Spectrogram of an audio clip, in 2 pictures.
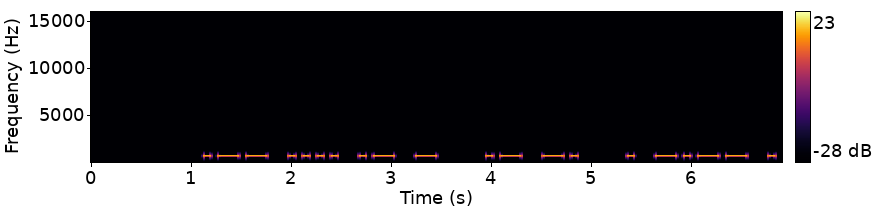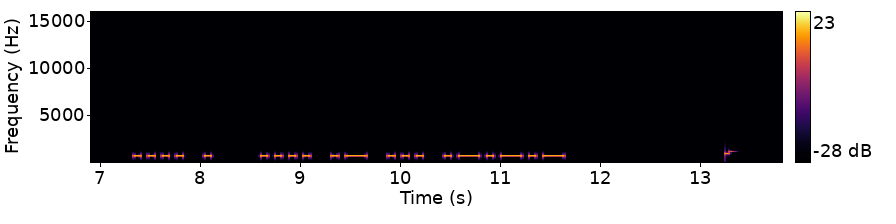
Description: Morse code, heard as a keyed tone, about 17 wpm, 700 Hz. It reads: WHAT AN EYE HE HAS.
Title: Sentences from Top 1000 Words - Review Part 1 - 17wpm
